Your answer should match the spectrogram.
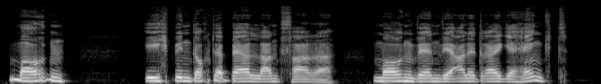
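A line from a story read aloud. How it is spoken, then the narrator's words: Shrill laughing cry. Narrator (German): rief der Berl-Landfahrer mit einem schrillen Lachen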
